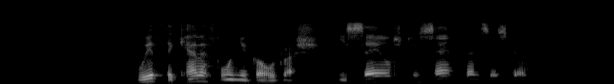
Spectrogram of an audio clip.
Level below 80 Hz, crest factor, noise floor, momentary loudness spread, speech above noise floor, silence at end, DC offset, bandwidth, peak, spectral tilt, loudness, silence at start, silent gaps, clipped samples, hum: -84 dBFS; 20 dB; under -90 dBFS; 11 LU; over 51 dB; 0.9 s; under 0.1%; 8 kHz; -22 dBFS; -2 dB/octave; -39 LUFS; 1.4 s; none; under 0.1%; none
